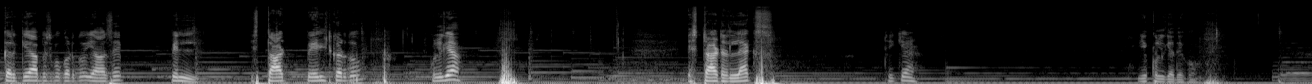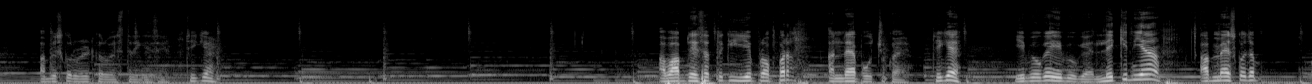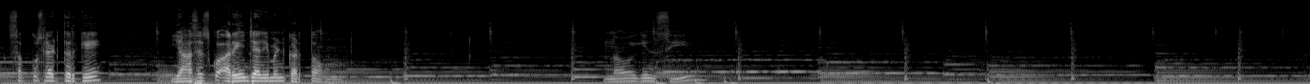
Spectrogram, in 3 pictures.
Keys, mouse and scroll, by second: 11.4-12.5 scroll down 1, 22.3 scroll down 1, 22.6 alt+middle click, 25.1 scroll down 1, 31.2 scroll up 1, 32.4 alt+middle click, 32.9 alt+scroll up 2, 33.3 alt+middle click, 35.0 scroll, 35.1-35.6 scroll up 1, 35.9 middle click, 36.4-38.6 scroll up 1, 38.6 double click, 39.0 scroll down 1.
